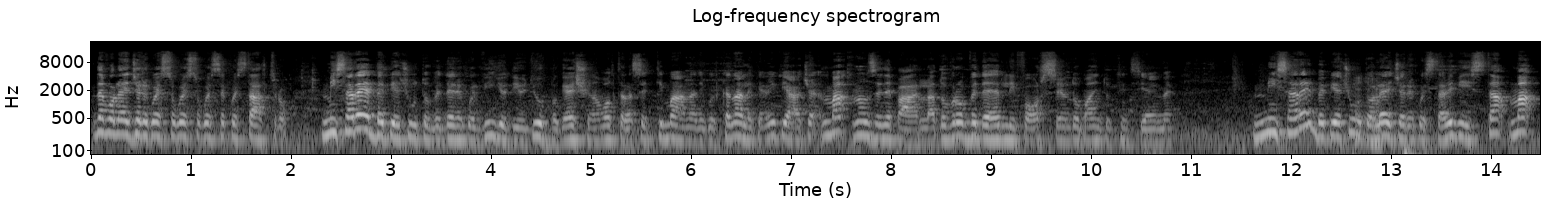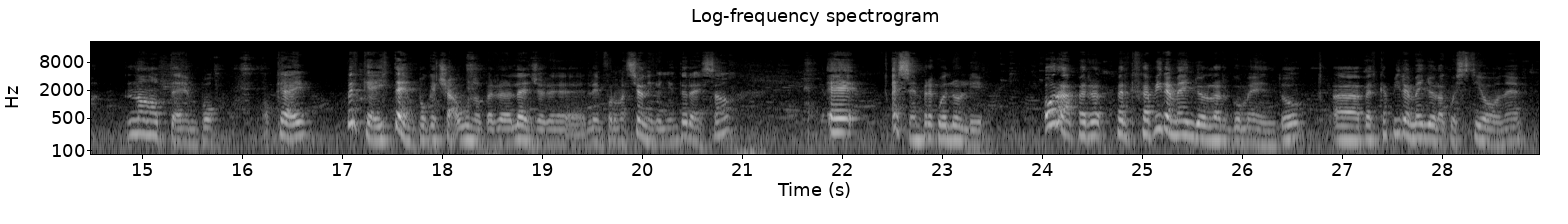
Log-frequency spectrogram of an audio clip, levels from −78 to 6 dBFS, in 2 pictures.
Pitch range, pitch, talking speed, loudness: 160-205 Hz, 180 Hz, 165 wpm, -28 LUFS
